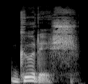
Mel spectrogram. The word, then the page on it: goodish: American English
